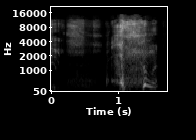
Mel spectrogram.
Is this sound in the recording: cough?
yes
